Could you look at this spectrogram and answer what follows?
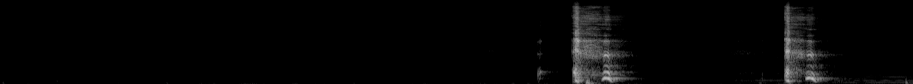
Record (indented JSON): {
  "cough_length": "9.1 s",
  "cough_amplitude": 19966,
  "cough_signal_mean_std_ratio": 0.2,
  "survey_phase": "alpha (2021-03-01 to 2021-08-12)",
  "age": "65+",
  "gender": "Female",
  "wearing_mask": "No",
  "symptom_none": true,
  "smoker_status": "Ex-smoker",
  "respiratory_condition_asthma": false,
  "respiratory_condition_other": true,
  "recruitment_source": "REACT",
  "submission_delay": "1 day",
  "covid_test_result": "Negative",
  "covid_test_method": "RT-qPCR"
}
